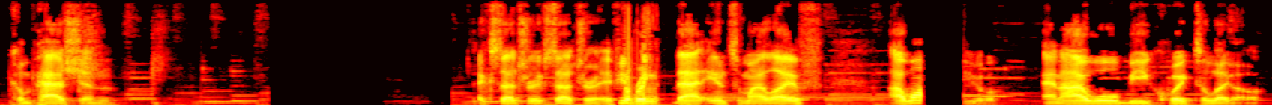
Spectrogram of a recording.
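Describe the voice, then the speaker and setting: A forty-year-old man with a fairly low voice co-hosts a casual podcast. He talks emphatically, circling back to repeat his points and swearing freely. Music plays behind him. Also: lively intonation, moderate pace, long pauses, sharp tone. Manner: emphatic, repetitive, profane. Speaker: podcast co-host. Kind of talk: casual conversational podcast chat.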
